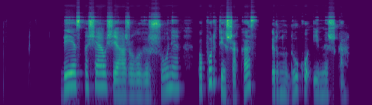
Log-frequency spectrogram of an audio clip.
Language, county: Lithuanian, Marijampolė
